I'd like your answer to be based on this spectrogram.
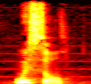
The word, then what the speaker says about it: whistle: Today's topic is the silent T in words like listen and whistle. That's right, those T's are absolutely silent. Don't say them. There are two different spelling patterns here to be aware of. The S-T-E-N pattern, as in the word listen, and the S-T-L-E pattern, as in the word whistle.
